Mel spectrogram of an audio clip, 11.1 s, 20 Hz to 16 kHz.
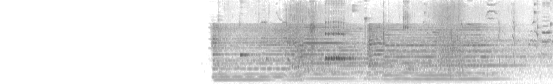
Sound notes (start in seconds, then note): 4.2 bright music; 4.3 waves crashing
